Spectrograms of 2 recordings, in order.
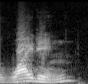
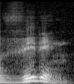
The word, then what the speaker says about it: Widing: the nickname whitey and instructed his announcers to pronounce his last name as a whiting uh as opposed to the real pronouncing uh viding he often played in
